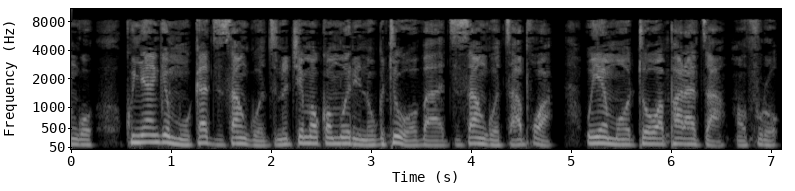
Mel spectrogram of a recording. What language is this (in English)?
Shona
